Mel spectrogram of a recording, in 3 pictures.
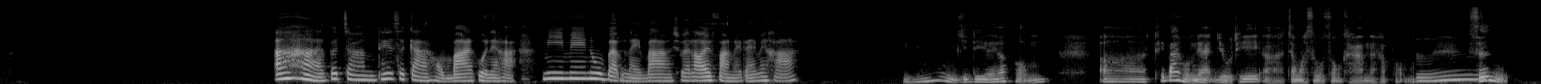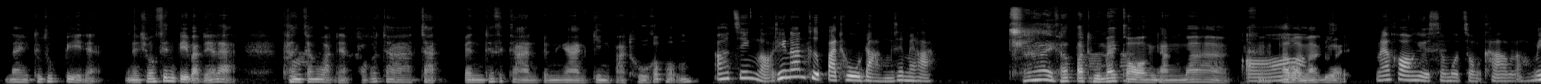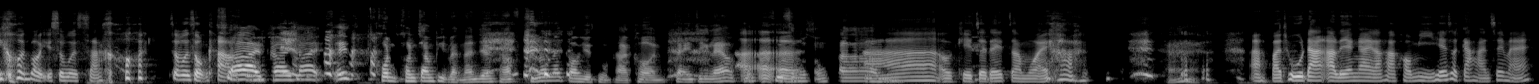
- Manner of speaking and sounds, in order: distorted speech; other background noise; chuckle; "แม่กลอง" said as "แม่ครอง"; laughing while speaking: "คน"; laughing while speaking: "คร"; laughing while speaking: "ใช่ไหม"; laugh; other noise
- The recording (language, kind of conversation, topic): Thai, podcast, อาหารประจำเทศกาลที่บ้านคุณมีเมนูอะไรบ้าง?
